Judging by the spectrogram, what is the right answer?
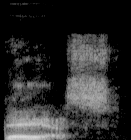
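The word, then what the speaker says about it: DAIS: you know I think they just pronounce it deas right d a i s so de um the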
